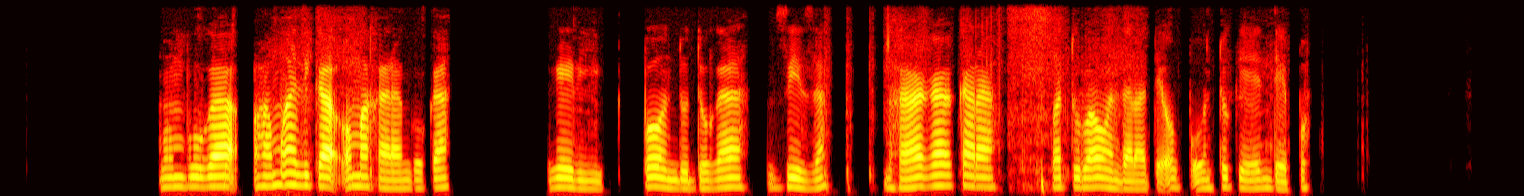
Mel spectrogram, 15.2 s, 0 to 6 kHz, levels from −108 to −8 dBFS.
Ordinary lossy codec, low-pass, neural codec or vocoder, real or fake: Opus, 64 kbps; 5.4 kHz; none; real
